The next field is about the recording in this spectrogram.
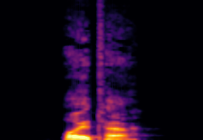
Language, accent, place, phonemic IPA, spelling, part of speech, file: German, Germany, Berlin, /ˈʔɔɪ̯tɐ/, Euter, noun, De-Euter.ogg
- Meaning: udder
